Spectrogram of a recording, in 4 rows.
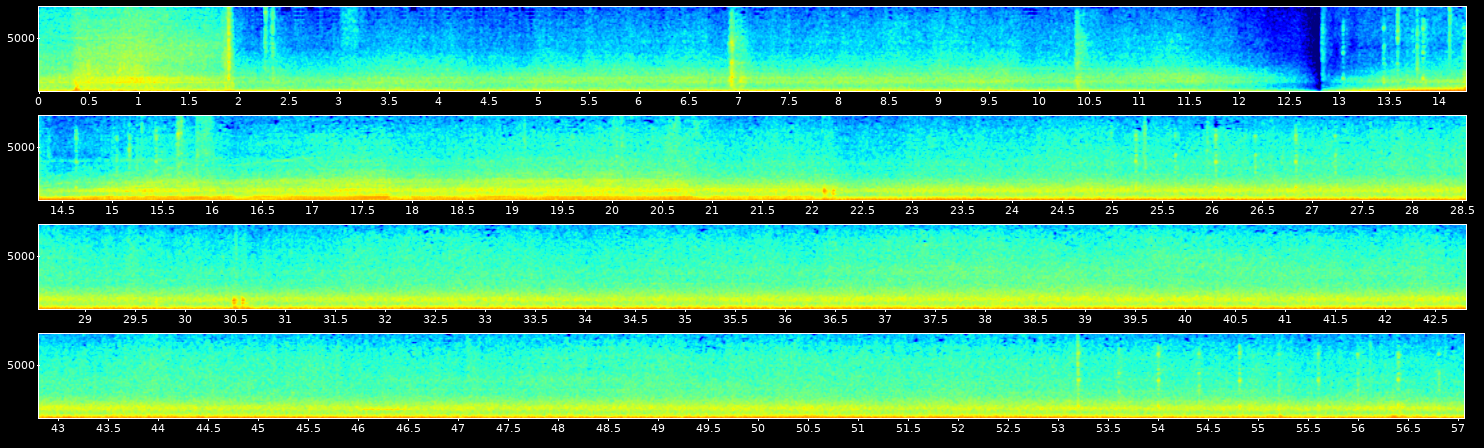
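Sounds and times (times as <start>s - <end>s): wind noise: 0.0s - 2.3s
car engine accelerating: 0.0s - 4.1s, 12.8s - 57.0s.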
